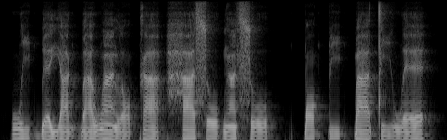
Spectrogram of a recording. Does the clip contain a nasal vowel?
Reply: yes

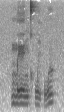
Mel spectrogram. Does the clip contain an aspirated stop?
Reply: yes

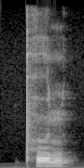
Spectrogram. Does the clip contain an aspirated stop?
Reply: yes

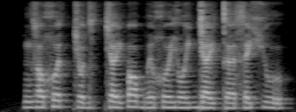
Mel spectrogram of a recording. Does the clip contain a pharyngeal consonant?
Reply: no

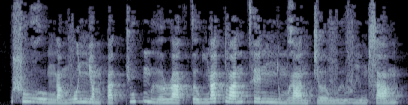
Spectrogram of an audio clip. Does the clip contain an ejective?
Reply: no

